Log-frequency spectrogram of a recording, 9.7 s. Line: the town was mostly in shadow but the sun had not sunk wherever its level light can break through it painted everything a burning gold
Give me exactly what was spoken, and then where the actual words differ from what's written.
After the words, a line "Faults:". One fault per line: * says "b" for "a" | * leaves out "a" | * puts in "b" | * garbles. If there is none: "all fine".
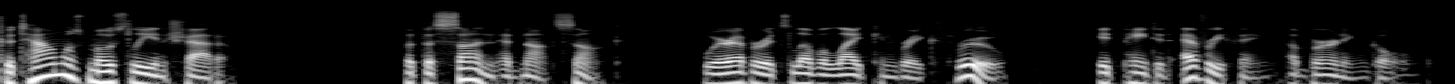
the town was mostly in shadow but the sun had not sunk wherever its level light can break through it painted everything a burning gold
Faults:
all fine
